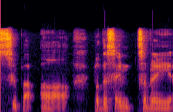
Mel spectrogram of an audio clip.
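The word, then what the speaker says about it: Super Æ: by boredoms um and I uh understand that the pronunciation of the title is super R but the same to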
